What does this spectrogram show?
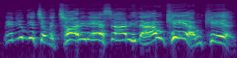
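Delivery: loud, high, indignant tirade; exasperated shout. Acted. Dismissing someone who thinks they're a lady, exasperated shouting. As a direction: throw them out at the top of the range. Acted angry rejection of pretender.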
